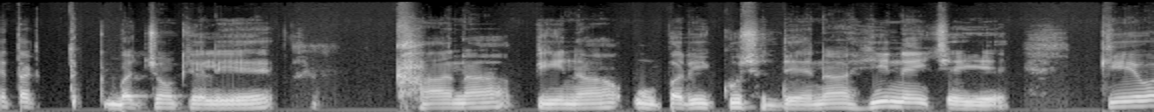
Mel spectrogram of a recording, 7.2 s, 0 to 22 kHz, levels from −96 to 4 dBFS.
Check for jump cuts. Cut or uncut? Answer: uncut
